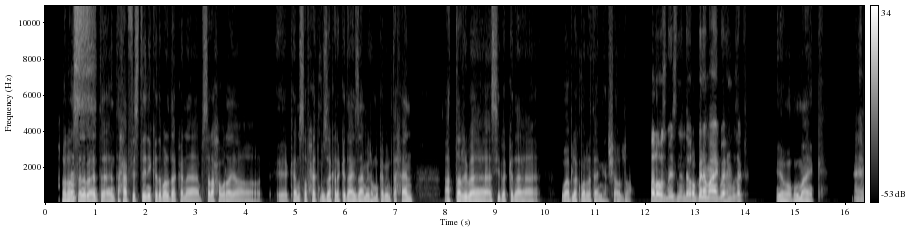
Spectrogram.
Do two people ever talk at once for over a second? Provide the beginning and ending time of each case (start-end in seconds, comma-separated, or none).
none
